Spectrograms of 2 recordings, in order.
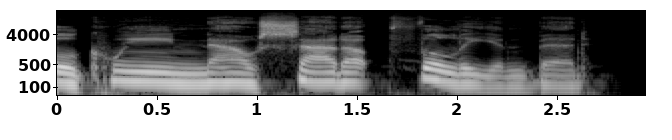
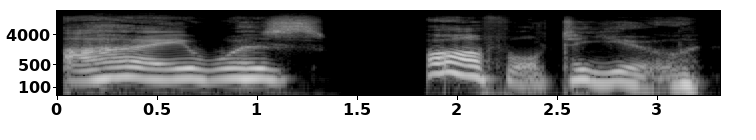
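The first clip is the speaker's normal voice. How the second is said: ordinary delivery, nothing marked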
